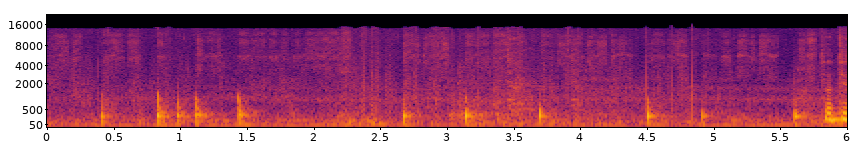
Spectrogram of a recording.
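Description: Marker writing on a whiteboard: a dozen or so short, irregularly spaced strokes and taps as symbols are drawn.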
